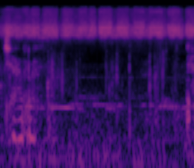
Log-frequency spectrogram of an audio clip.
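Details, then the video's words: A chorus of cicadas ("chicharras") in rural Guerrero, Mexico, gives a steady, shrill, high-pitched drone, with a woman's voice briefly at the start remarking that it sounds strange. "Así. Se oye raro, pero así son las chicharras."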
